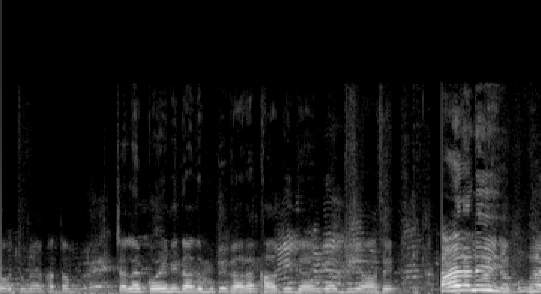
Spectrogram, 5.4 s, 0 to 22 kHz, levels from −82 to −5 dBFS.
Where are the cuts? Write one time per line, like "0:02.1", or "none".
none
